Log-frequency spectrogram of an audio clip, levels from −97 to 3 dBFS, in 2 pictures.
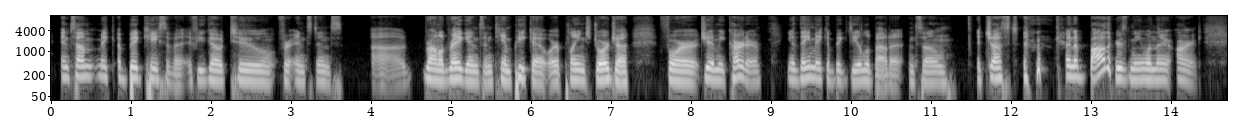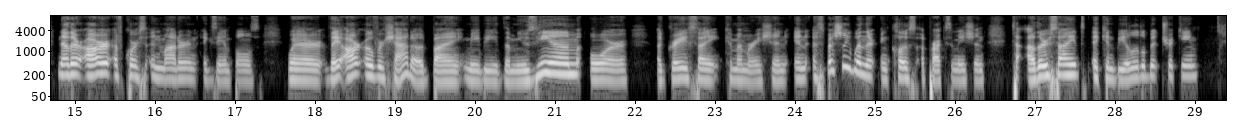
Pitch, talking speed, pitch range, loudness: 150 Hz, 170 wpm, 135-175 Hz, -20 LUFS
